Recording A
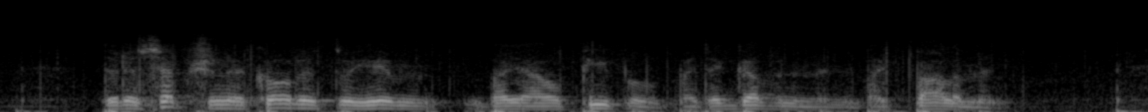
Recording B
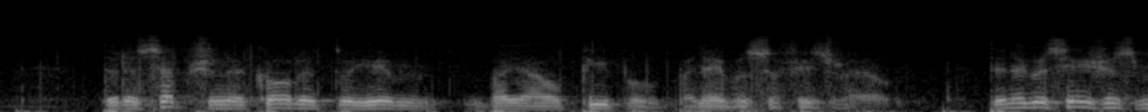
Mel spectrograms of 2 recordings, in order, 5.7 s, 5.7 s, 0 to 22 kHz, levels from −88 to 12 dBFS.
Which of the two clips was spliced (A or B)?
A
